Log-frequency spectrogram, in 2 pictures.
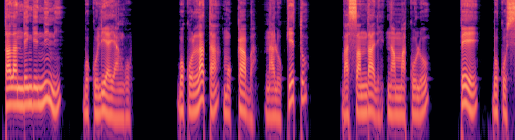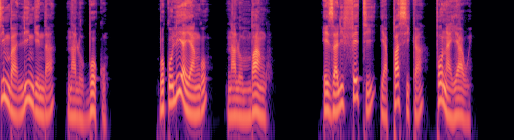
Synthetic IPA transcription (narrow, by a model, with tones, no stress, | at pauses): ta˦la˨nde˦ŋɡe˦ni˦ni˨ | bo˨ko˨li˦ja˨ja˨ŋɡo˦ | bo˨ko˨la˦ta˨mo˨ka˦ba˨ | na˨lo˨ke˦to˦ | ba˨sa˨nda˦li˨na˨ma˨ko˨lo˦ | pe˦ | bo˨ko˨si˦mba˨li˦ŋɡe˨nda˨ | na˨lo˨bɔ˦ko˨ | bo˨ko˨li˦ja˨ja˨ŋɡo˦ | na˨lo˨mba˦ŋɡo˨ | e˨za˨li˦fɛ˦tʰi˨ja˨pa˦si˨ka˨ | po˦na˨ja˦we˨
